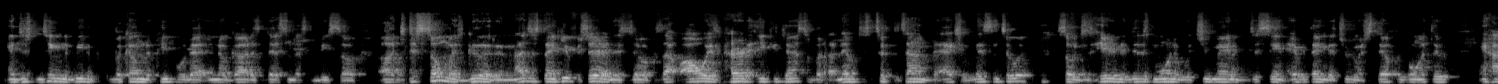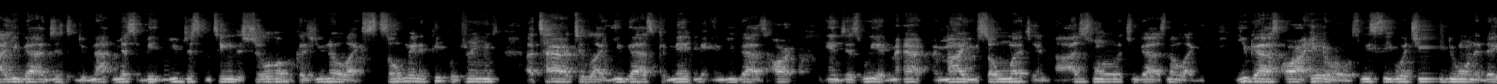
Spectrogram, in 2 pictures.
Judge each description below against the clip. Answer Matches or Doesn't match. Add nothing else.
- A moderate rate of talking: Doesn't match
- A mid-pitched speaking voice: Doesn't match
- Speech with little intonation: Matches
